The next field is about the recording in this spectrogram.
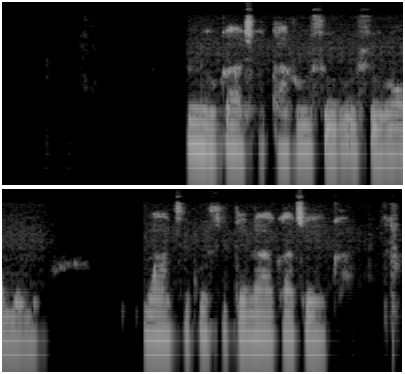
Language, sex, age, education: Igbo, female, 15-29, tertiary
